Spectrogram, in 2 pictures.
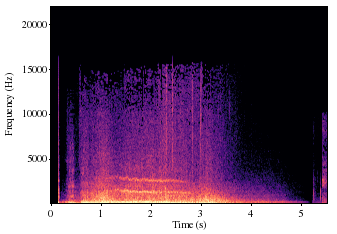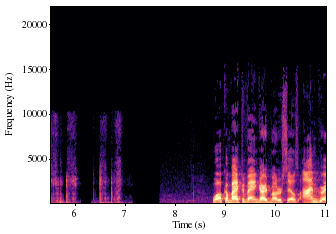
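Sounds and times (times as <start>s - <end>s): tires squealing: 0.6s - 3.4s.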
